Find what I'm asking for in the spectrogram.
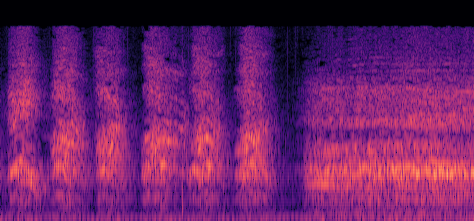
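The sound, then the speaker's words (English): A cadet corps cheers a batter at a baseball game, shouting in a run of rhythmic chanted bursts that then swell into a sustained, loud crowd roar. “The far cadet corps is giving him a big hand. Let's listen to it.”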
